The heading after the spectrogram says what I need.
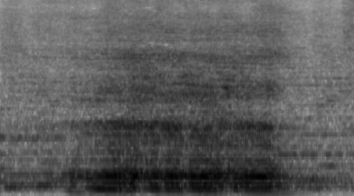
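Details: Sleeping Greater Swiss Mountain Dog, nicknamed "snore bear," snoring: one long, buzzing, rumbling breath sound.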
